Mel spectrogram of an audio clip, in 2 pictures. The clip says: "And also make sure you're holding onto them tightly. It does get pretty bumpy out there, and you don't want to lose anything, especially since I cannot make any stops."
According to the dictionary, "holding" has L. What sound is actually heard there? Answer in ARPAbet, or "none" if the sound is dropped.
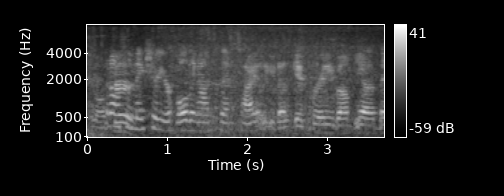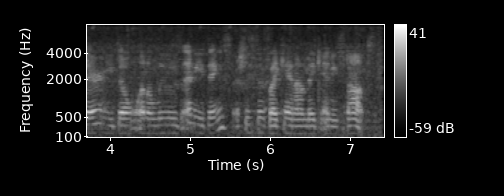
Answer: L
